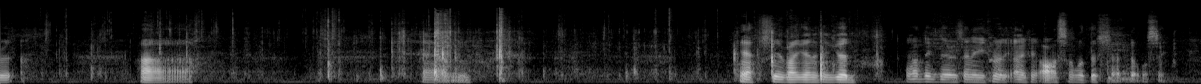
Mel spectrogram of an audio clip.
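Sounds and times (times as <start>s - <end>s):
plastic shrink wrap crinkling: 0.0s - 8.9s.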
